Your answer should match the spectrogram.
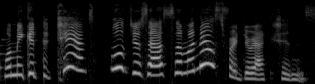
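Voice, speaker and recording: A woman voicing a tiny, excitable fairy companion in a video game, with a squeaky childlike voice and a chatty, exclamatory manner. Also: a little fast, over loud music, heavily acted. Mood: determined. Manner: exclamatory, refers to herself in third person. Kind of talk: animated video game voice acting.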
